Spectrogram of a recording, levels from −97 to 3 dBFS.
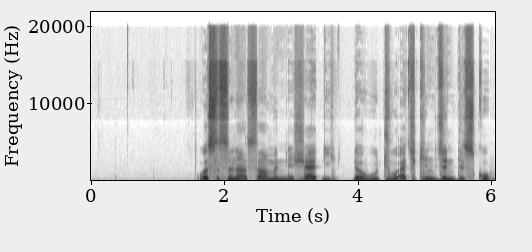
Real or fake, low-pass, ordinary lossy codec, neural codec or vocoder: real; none; none; none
